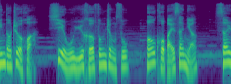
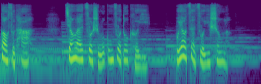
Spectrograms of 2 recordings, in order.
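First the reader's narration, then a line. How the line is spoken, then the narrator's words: Sighing. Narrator (Chinese): 杨杰叹了一口气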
